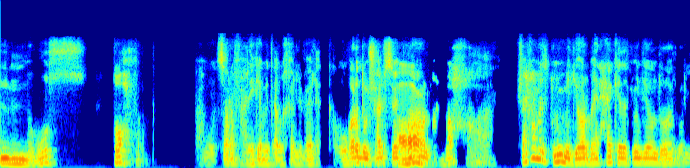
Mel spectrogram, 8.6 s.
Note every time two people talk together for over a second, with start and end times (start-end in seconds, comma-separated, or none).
none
